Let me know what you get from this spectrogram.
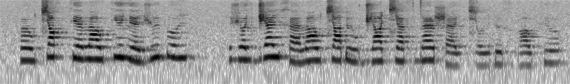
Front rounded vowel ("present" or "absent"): present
